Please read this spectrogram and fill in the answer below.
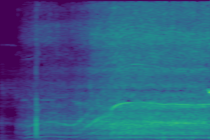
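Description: Cordless drill starting with a click, its motor whine rising in pitch as it winds up to speed, then running steadily at one pitch.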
